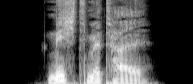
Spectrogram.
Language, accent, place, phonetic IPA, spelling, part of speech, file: German, Germany, Berlin, [ˈnɪçtmeˌtal], Nichtmetall, noun, De-Nichtmetall.ogg
- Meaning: nonmetal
